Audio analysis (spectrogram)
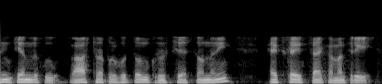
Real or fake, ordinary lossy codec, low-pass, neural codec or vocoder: fake; none; 3.6 kHz; codec, 16 kHz, 1 kbps, FunCodec, trained on Chinese and English, 50 frames a second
